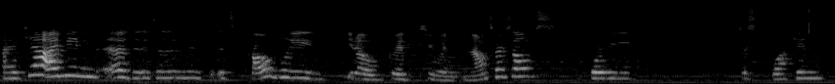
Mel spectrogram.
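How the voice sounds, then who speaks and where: A woman's voice: high-pitched, lively intonation, measured pace, pushed and bright, a little hiss or hum, rough recording. A woman playing a tabletop game, chatty and a bit hesitant. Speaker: player. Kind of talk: casual tabletop game chat.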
